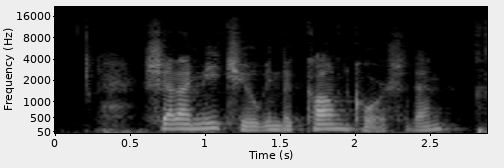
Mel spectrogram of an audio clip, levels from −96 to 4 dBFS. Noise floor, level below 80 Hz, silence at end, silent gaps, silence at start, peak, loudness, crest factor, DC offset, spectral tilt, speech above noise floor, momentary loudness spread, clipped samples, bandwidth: -61 dBFS; -66 dBFS; 0 s; none; 0.3 s; -22 dBFS; -41 LUFS; 20 dB; under 0.1%; -6.5 dB/octave; 20 dB; 18 LU; under 0.1%; 14 kHz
